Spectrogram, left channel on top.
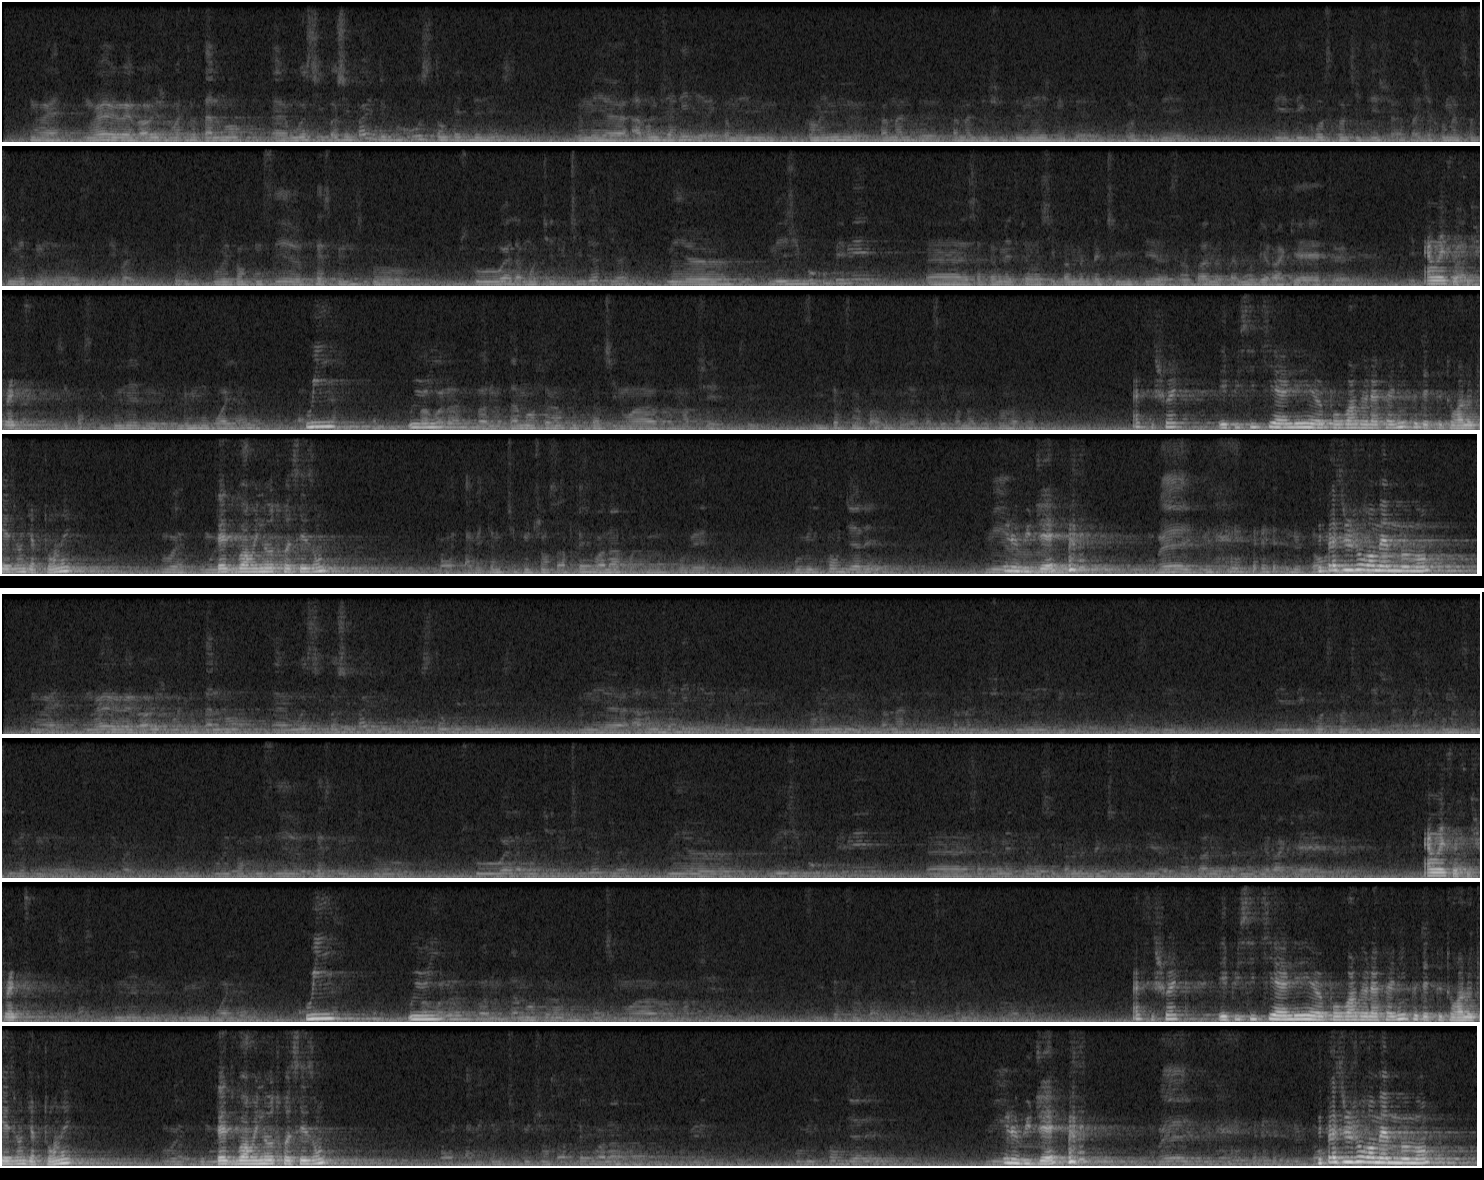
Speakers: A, on the left; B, on the right.
A: Ouais, ouais, ouais, bah oui, je vois totalement. Euh, moi aussi, bah, j'ai pas eu de grosses tempêtes de neige, hein, mais euh, avant que j'arrive, il y avait quand même eu, quand même eu euh, pas mal de, pas mal de chutes de neige, donc euh, aussi des, des, des grosses quantités. Je ne saurais pas dire combien de centimètres, mais euh, c'était, ouais. <laughs> Tu pouvais t'enfoncer euh, presque jusqu'au, jusqu'au, ouais, la moitié du tibia, je dirais. Mais, euh, mais j'ai beaucoup aimé. Euh, ça permet de faire aussi pas mal d'activités euh, sympas, notamment des raquettes euh, et puis
B: Ah ouais,
A: des
B: ça
A: balles.
B: c'est chouette.
A: de- Je ne sais pas si tu connais le, le Mont-Royal euh,
B: Oui,
A: qui est à Montréal.
B: oui,
A: Bah
B: oui.
A: voilà, là-bas, notamment faire un peu de patinoire, euh, marcher et tout. C'est, c'est hyper sympa. Donc, on avait passé pas mal de temps là-bas.
B: Ah, c'est chouette. Et puis si tu y allais euh, pour voir de la famille, peut-être que tu auras l'occasion d'y retourner.
A: Ouais,
B: Et
A: ouais,
B: Peut-être
A: ouais,
B: voir
A: je
B: une
A: pense
B: autre
A: que.
B: saison.
A: Ouais, avec un petit peu de chance après, voilà, faut toujours trouver, trouver le temps d'y aller. Mais
B: Et
A: euh,
B: le budget.
A: ouais, <laughs> le
B: <laughs>
A: temps
B: C'est pas
A: et le
B: toujours
A: budget.
B: au même
A: Mais
B: moment.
